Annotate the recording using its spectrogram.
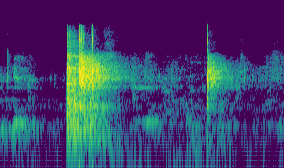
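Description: Billiard balls click sharply against each other and thud off the cushions.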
